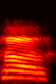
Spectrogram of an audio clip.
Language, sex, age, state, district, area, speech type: Bengali, female, 30-45, West Bengal, North 24 Parganas, urban, conversation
